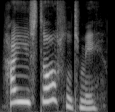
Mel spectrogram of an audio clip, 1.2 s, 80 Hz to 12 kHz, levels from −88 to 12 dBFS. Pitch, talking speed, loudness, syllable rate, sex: 320 Hz, 210 wpm, -17 LUFS, 4.8 syllables/s, female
